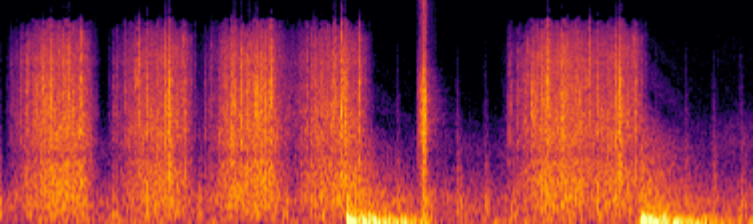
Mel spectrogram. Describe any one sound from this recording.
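Swishing whooshes rush past in repeated bursts.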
